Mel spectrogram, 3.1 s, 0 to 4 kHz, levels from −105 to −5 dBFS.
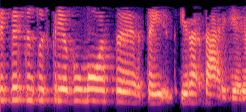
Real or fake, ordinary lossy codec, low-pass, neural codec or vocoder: real; MP3, 16 kbps; 3.6 kHz; none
